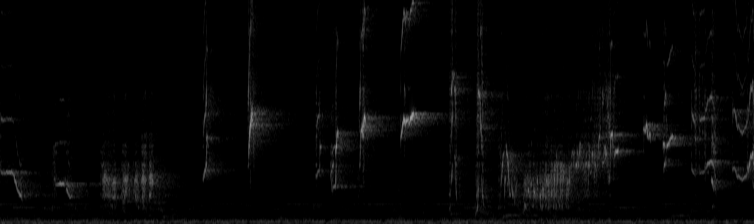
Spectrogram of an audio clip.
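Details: Greater green leafbird (cucak ijo) in full gacor isian song, recorded for teaching other songbirds: varied phrases of piercing upslurred whistles, buzzy trills and quick chirps, delivered in uneven bursts with brief pauses, steady low hum beneath.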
